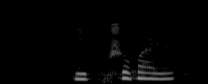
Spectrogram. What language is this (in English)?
Chinese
